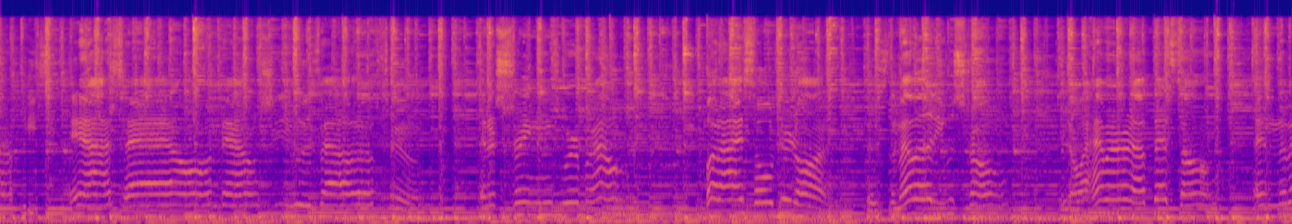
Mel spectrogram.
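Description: Acoustic guitar strummed steadily in a country-folk rhythm, with a harmonica playing a bending melody line over it in short phrases.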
